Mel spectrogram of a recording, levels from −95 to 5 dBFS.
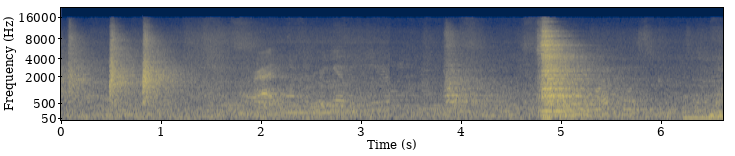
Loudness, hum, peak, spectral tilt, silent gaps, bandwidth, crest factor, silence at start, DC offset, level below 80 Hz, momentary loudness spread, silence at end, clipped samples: -22 LUFS; none; 0 dBFS; -2 dB/octave; none; 16 kHz; 24 dB; 0 s; under 0.1%; -42 dBFS; 20 LU; 0 s; under 0.1%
